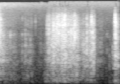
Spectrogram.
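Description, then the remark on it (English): A bag of Doritos Dynamita Chili Limon chips crinkles and rustles in a bright, crackly burst, swelling louder through the middle before a brief dip and one more sharp crinkle at the end, with no talking. “In my hand are Doritos Dynamita Chili Limon.”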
